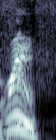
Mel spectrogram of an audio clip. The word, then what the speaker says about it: roof: While people born and raised in the West tend to pronounce the word as if it rhymes with hoof, in other words, roof, those from the East see it as rhyming with poof, as in roof.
